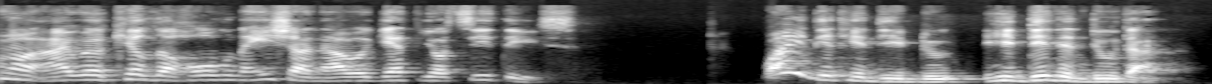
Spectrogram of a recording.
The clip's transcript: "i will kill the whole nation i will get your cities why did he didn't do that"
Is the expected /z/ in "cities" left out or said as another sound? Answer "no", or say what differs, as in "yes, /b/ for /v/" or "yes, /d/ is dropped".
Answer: yes, /s/ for /z/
